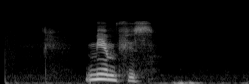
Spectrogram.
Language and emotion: Russian, neutral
